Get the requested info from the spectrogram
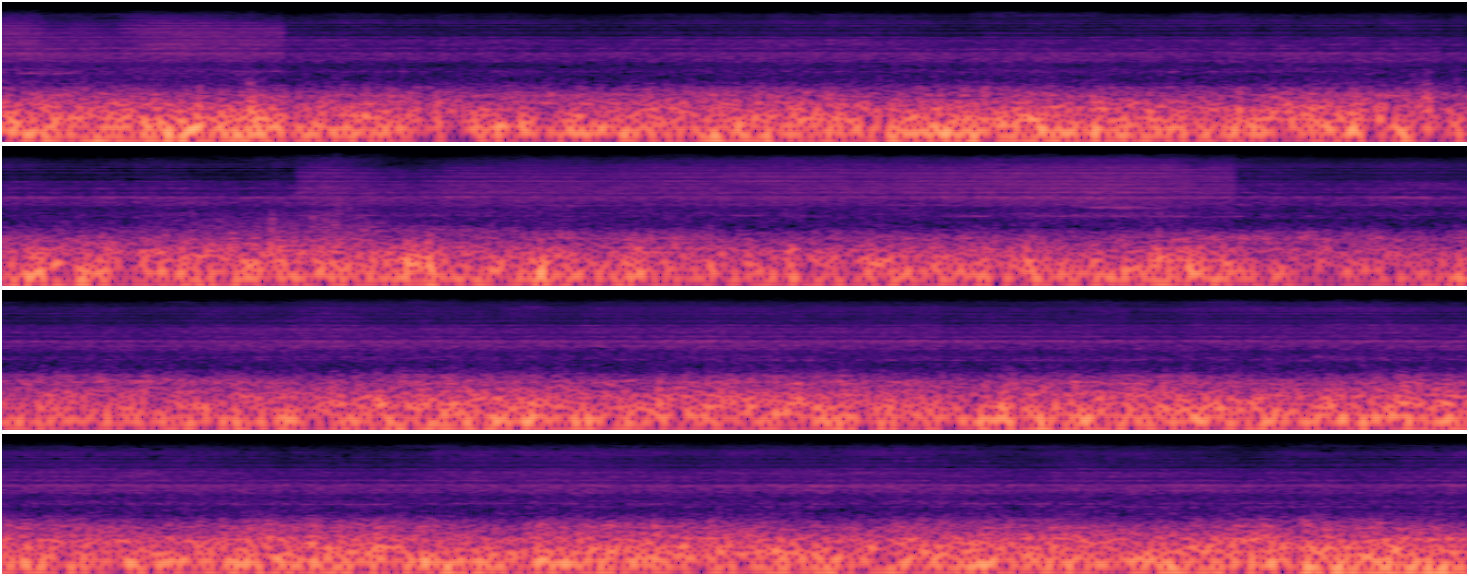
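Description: BNSF freight train of two-bay covered hopper cars rolling past, a steady low rumble of the cars' wheels on the rails. A higher hiss rises for a few seconds about nine seconds in.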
